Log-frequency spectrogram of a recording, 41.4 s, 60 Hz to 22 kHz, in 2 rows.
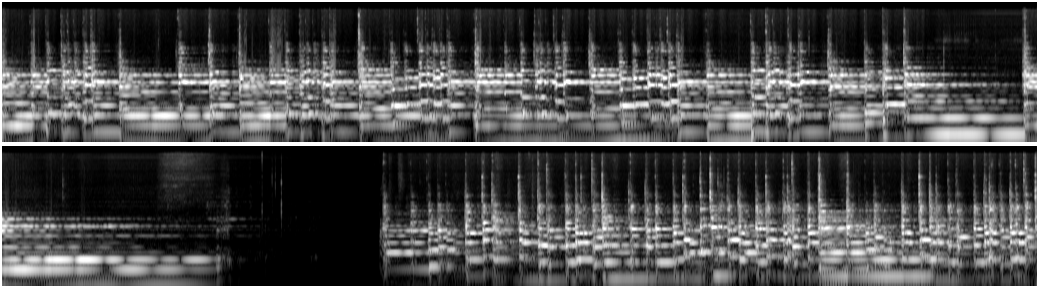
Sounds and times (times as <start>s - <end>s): Plucked string instrument: 0.0s - 26.2s, 28.3s - 41.4s.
